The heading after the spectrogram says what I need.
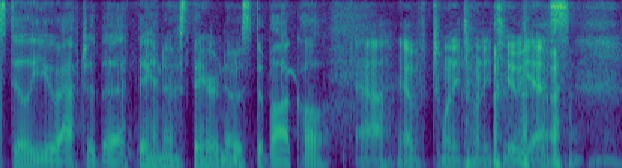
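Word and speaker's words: Theranos: Elizabeth Holmes oh oh Andy Andy Thanos oh K I said it wrong it's not freaking K Theos Theos is correct dang it yes we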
